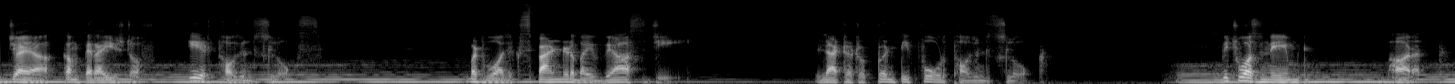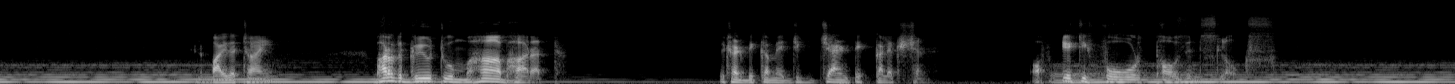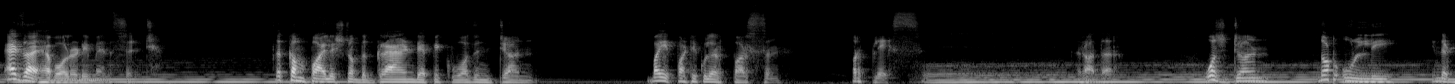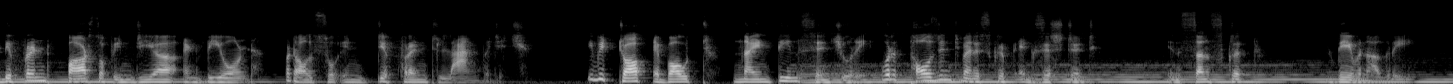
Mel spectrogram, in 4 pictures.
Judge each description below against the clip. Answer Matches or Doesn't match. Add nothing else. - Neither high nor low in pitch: Doesn't match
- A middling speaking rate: Doesn't match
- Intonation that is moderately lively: Doesn't match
